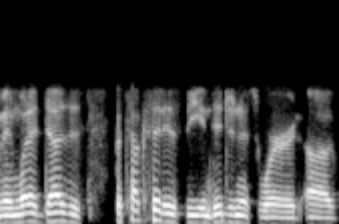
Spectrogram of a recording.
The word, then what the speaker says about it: Patuxet: Plymouth Patuxet Museums. That's the name of our museum. And what it does is Patuxet is the indigenous word of what is now known as the town of Plymouth.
